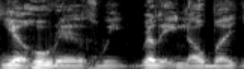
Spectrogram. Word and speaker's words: Yehuda: you know, which is pronounced Yehuda, as we really know.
